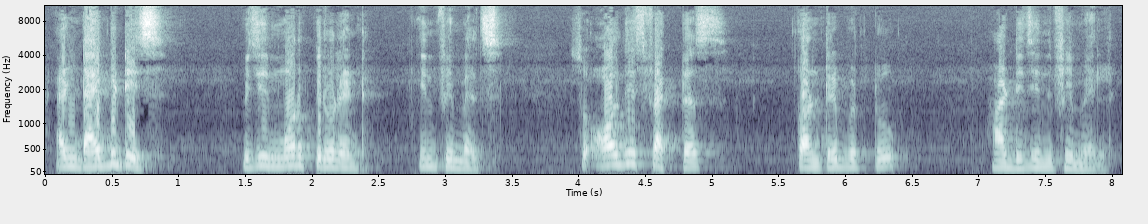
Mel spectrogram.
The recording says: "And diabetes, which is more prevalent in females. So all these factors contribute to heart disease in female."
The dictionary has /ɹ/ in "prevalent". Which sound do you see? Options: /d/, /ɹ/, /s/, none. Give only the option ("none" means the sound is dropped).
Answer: none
